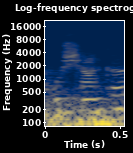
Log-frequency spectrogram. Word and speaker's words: Ushanka: In the story, Ushanka, I think I'm still pronouncing that wrong.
